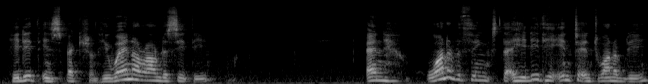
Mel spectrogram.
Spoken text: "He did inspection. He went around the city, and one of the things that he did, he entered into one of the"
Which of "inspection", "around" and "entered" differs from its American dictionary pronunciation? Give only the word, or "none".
entered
